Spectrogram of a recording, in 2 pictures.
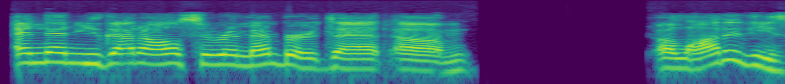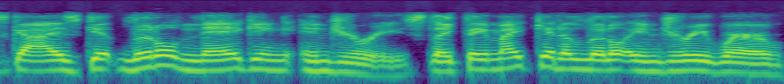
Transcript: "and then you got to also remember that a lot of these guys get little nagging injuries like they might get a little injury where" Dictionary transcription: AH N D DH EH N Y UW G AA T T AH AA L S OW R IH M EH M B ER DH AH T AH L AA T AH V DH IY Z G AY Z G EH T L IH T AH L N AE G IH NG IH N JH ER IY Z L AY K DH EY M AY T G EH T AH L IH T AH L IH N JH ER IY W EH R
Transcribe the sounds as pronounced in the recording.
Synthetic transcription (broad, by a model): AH N DH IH N Y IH G AA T T AH AA L S OW R IH M EH M B ER DH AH T AH L AA T AH V DH IY Z G AY Z G EH T L IH T L N AE G IH NG IH N JH ER IY Z L AY K DH EY M AY T G EH T AH L IH T L IH N JH ER IY W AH R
